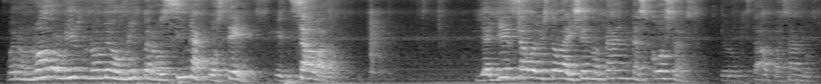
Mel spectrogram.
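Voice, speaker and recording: Very high-voiced, expressive, and brisk, a male pastor preaches in church, recounting a personal story emotionally and asking the congregation questions. He admits he's a crier, and the very echoey hall, faraway mic, and faint noise shape the recording.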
